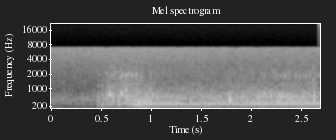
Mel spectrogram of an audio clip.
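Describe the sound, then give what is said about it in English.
A police patrol car's engine rises into a steady rumble and holds as the car pulls away, moderately loud, a low continuous drone with no voices. “Okay, hop in. Let's get going.”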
